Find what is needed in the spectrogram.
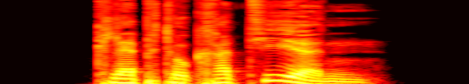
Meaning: plural of Kleptokratie
- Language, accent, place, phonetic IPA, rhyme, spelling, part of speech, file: German, Germany, Berlin, [ˌklɛptokʁaˈtiːən], -iːən, Kleptokratien, noun, De-Kleptokratien.ogg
